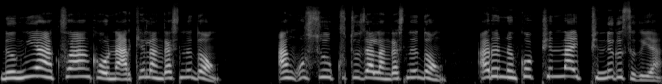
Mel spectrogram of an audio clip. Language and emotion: Bodo, angry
